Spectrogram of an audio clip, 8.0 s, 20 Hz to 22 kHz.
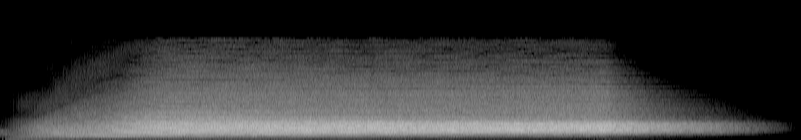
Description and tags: SteamPipe 1 Mechanical E3
This sample is part of the "SteamPipe Multisample 1 Mechanical" sample
pack. It is a multisample to import into your favourite samples. The
sample is a sound that in the lower frequencies could be coming from
some kind of a machine. In the higher frequencies, the sound deviates
more and more from the industrial character and becomes thinner. In the
sample pack there are 16 samples evenly spread across 5 octaves (C1
till C6). The note in the sample name (C, E or G#) does not indicate
the pitch of the sound but the key on my keyboard. The sound was
created with the SteamPipe V3 ensemble from the user library of Reaktor. After that normalising and fades were applied within Cubase SX & Wavelab.
industrial, multisample, reaktor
